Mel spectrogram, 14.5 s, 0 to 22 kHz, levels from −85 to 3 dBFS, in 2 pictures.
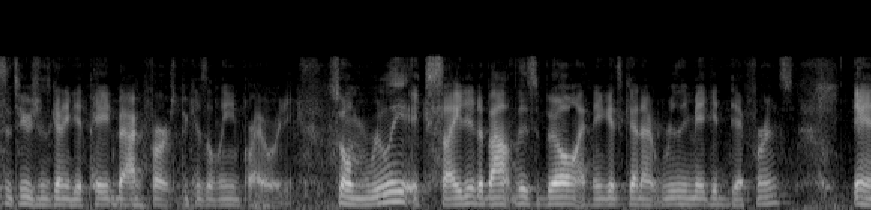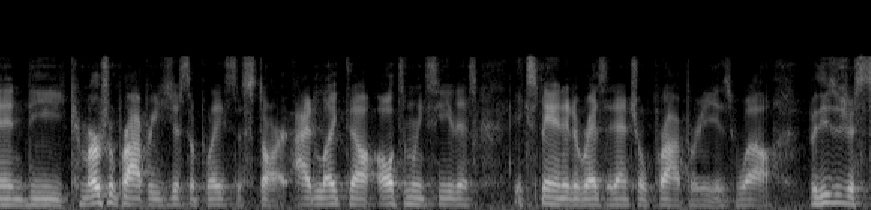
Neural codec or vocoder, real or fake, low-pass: codec, 24 kHz, 6 kbps, HILCodec; fake; 7.2 kHz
